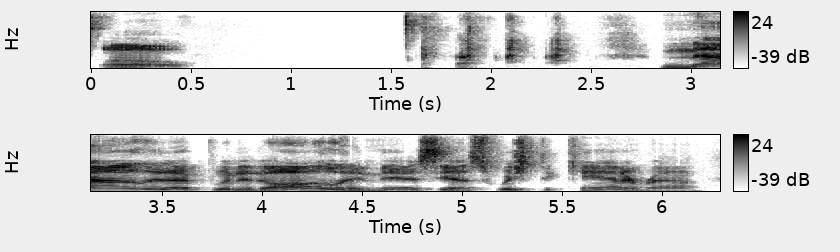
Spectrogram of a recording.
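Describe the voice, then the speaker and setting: A man's voice: on the high side, expressive, slow pace, bright, forceful tone, lo-fi sound. An older man chatting casually and folksily as he reviews a beer at his home desk, chuckling to himself now and then. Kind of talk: casual solo video review. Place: home office with beer memorabilia, indoors. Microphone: webcam at desk.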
